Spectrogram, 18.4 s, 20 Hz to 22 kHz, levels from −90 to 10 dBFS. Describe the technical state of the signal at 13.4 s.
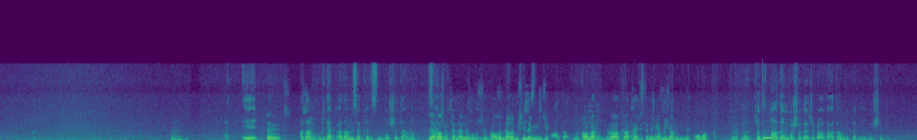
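Speech is suppressed in double talk here, from 12.56 to 13.91 s. It dips about 20 dB. Overlapping talk likely confused an echo canceller.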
